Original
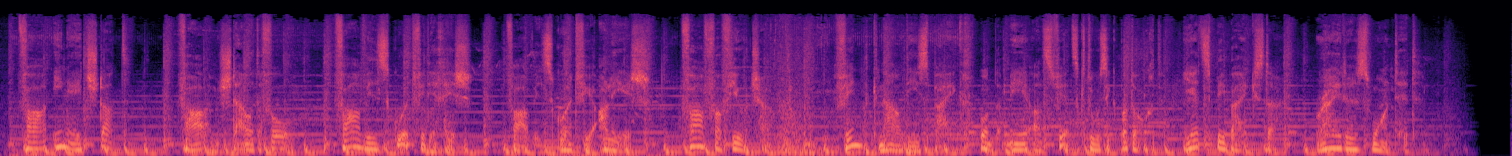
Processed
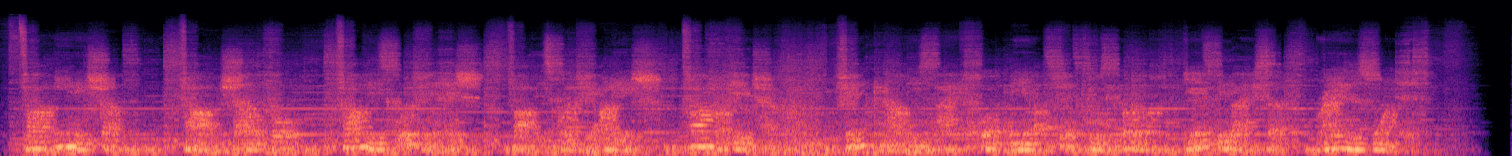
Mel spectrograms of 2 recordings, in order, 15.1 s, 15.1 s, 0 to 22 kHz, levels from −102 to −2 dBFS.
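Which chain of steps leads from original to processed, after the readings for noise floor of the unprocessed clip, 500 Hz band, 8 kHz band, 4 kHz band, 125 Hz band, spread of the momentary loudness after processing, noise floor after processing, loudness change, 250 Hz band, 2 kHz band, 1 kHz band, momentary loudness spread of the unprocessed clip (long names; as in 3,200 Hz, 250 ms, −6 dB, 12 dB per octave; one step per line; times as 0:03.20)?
−54 dBFS, +6.5 dB, −10.0 dB, −0.5 dB, +7.0 dB, 8 LU, −47 dBFS, +5.5 dB, +6.0 dB, +4.0 dB, +6.5 dB, 7 LU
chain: reverb whose tail is shaped and stops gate 150 ms flat, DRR −6.5 dB
treble cut that deepens with the level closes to 2,500 Hz, closed at −21.5 dBFS
level −1.5 dB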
